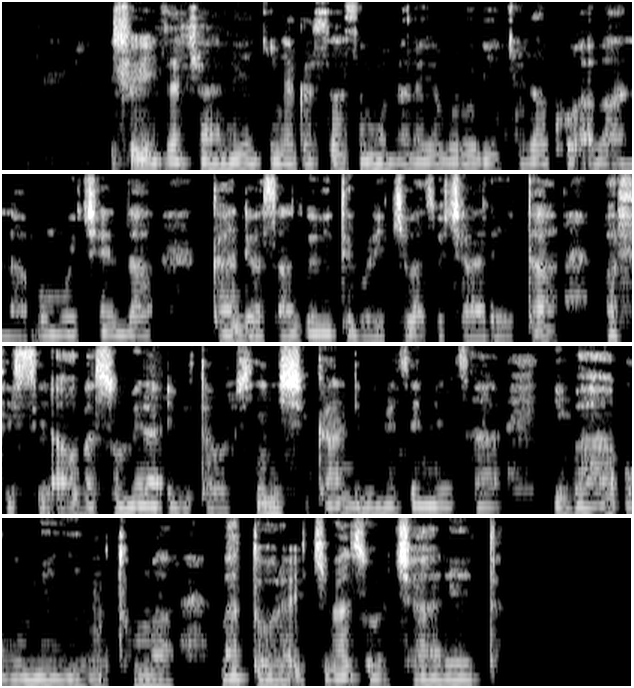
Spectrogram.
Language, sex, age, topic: Rundi, male, 25-35, education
